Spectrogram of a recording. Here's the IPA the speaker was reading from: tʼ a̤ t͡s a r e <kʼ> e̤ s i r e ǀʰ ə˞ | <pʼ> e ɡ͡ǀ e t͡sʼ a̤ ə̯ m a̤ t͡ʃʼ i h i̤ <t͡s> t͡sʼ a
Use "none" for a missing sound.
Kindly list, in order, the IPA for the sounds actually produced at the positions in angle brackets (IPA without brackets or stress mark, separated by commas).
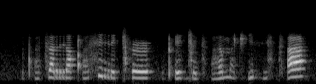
qʼ, pʼ, s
